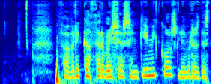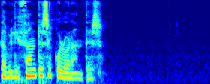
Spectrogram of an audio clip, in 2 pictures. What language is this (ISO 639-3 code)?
glg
